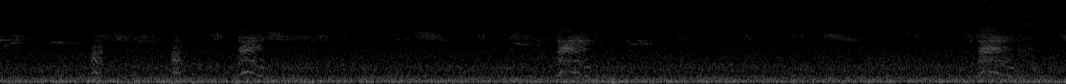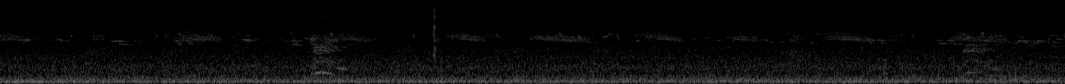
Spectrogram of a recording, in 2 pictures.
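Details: A squirrel gives sharp, raspy barks at uneven intervals over a steady low rumble; the barks are likened to a clown nose.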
